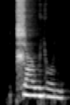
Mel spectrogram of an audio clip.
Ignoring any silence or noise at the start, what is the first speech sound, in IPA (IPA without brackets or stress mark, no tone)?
t͡ɕ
